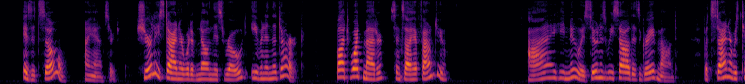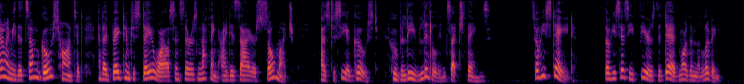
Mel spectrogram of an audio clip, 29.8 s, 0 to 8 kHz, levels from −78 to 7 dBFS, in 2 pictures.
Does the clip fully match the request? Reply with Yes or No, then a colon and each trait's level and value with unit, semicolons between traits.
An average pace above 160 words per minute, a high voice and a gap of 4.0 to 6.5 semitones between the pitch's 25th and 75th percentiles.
Yes: average, 170 wpm; high, 200 Hz; wide, 5.6 semitones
